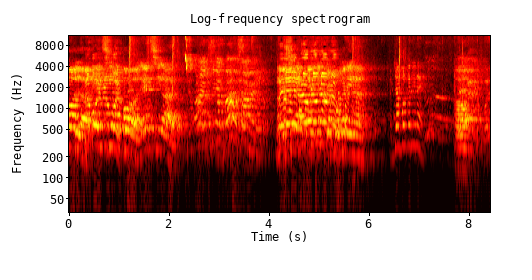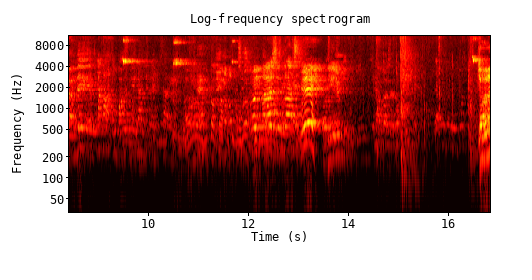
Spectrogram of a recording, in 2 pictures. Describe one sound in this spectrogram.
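Men call out and talk loudly in a large echoing hall.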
